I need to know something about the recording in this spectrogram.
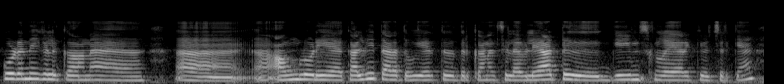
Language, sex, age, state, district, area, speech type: Tamil, female, 45-60, Tamil Nadu, Chennai, urban, spontaneous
